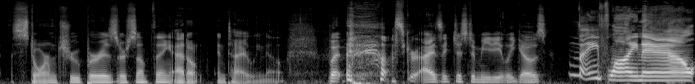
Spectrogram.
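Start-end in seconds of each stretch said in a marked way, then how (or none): 5.7-6.9 put-on very high, loud, jeering mocking voice. Retelling someone's instant answer to a stormtrooper question, retelling a mocking line.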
